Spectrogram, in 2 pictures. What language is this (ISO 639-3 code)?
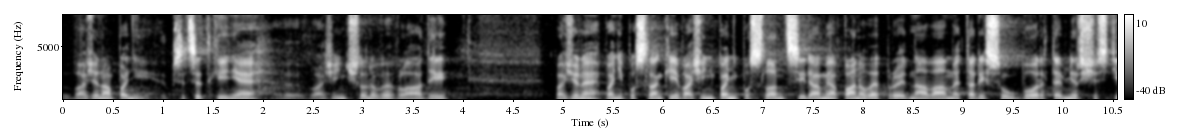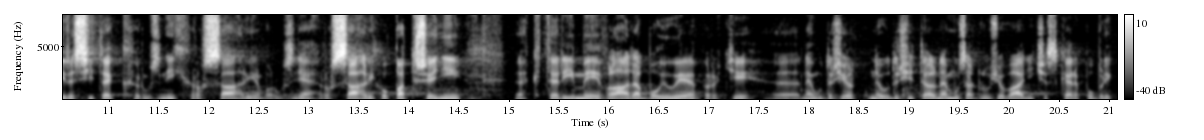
ces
